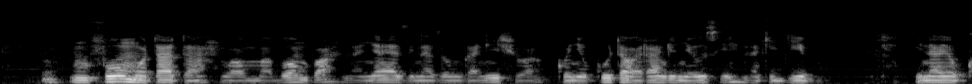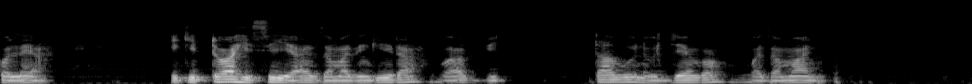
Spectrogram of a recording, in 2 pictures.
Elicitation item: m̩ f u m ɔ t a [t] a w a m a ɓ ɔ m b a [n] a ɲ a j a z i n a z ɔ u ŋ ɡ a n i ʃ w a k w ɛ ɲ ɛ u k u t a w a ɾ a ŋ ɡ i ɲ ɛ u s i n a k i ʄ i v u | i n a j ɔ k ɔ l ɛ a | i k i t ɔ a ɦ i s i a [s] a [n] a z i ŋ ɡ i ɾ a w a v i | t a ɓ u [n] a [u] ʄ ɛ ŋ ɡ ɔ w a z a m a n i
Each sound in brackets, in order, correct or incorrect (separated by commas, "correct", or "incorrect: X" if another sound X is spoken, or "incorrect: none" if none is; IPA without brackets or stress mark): correct, correct, incorrect: z, incorrect: m, correct, correct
